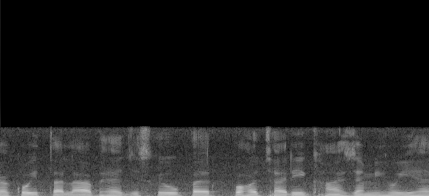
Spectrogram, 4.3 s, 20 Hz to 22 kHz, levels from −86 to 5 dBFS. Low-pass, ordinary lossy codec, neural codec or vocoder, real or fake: none; none; none; real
